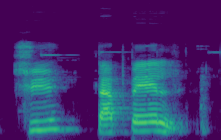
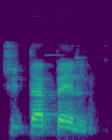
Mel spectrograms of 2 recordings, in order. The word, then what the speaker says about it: tu t'appelles: Tu t'appelles. No se pronuncian estas tres letras. Tu t'appelles.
